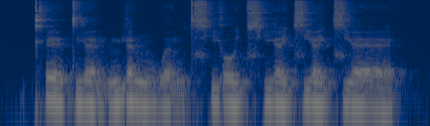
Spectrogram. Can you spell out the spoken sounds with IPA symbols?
kʰ e˥˩ ɪ̯ t̪ j ɛ̰˨˩ n m j ɛ˥˩ n m w ə̰˨˩ n t͡ɕʰ j o˥˧ ʊ̯ t͡ɕʰ j ɛ˥˧ t͡ɕ j ɛ˥˧ t͡ɕ j ɛ˥˩

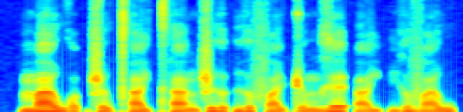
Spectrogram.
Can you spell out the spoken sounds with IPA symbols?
m aː˧ w ɔ˨˩ t̚ ʂ ə˨˩ w t̪ʰ a˨˩ j t̪ʰ aː˨˩ ŋ ʂ ɨ˧ ə̯ ʔ ɨ˧ ə̯ f a˨˩ j ʈ ə˧ m ɣ ɛ˧ ʔ a˨˩˨ j ʔ i˧˥ ə̯ v a˧˥ w

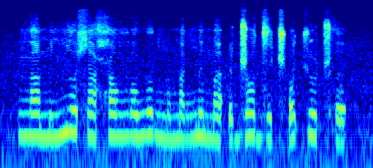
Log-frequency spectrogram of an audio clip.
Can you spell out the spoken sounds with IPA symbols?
ŋ a m ɪ ɲ o ɬ a ħ ɔ ŋ ɔ w o ŋ͡m ɪ m a ŋ͡m ɪ m a ʔ ɪ ɖ͡ʐ ɔ d͡z e t͡ʃʼ ɔ t͡ʃ u ʈ͡ʂʰ ə

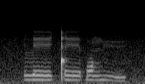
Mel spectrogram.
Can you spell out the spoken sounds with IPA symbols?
l eː ǃ eː ɓ ɔ ŋ yː

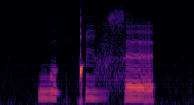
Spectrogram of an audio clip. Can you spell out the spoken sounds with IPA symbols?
w ʊ ʔ ǃ i v s ɛ

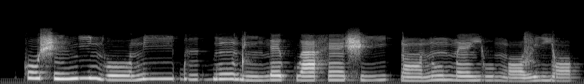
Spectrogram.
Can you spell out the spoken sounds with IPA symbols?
k o˦ ʃ ĩ˧ ŋ i˦ ɲ oː˨ n iː˦ ɓ ɨ˧ ɡ͡b ũ˦ d ĩ˨ ŋ ɛ˦ kʷ a˧ h ɛ̃˦ ʃ iː˨˦ k͡p ɔ̃˨ n ũ˦ m ɛ̃˦ j u˦ ŋ ɔ˨ z i˦ j ɔ˧

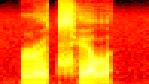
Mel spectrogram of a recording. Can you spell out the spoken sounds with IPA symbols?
ɭ ʊ t͡sʰ ɪ lˠ

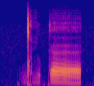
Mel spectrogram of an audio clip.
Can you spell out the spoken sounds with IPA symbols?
ɡ͡ǀ i̤ ʎ k ɛ

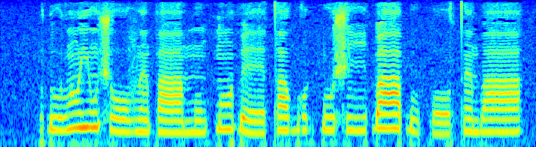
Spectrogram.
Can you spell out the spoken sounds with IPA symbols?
ɗ u˨ l ɔ̃˦ j ũ˧ ʃ oː˨ v ɛ̃˨ p aː˨ m ũ˨ k͡p ɔ̃˧ ɗ eː˨ t a˦ ɡʷ e˦ k͡p u˧ ʃ iː˧ ɓ aː˦ ɓ u˨ p oː˨ t ɛ̃˧ b aː˧

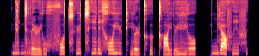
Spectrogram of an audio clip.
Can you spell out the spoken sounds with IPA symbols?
ɖ i˦ ɡ r i˨ ɭ j u˨ x f o˦ t͡sʰ y˦ t͡sʰ i˦ ɾ i˨˦ x o˦ j y˦ kʰ j ɯ˨ ɭ kʰ ɯ˦ kʰ ɑ˨ j ɾ y˦ vʲ o˦ | bʲ ɑ˦˨ f i˦ f

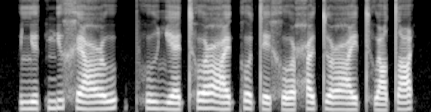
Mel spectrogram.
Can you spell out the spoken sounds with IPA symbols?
lʲ ɯ t nʲ ɯ x ɛ ʕ u | pʰ u ʎ ɛ tʰ o ʕ ɛ k o t e x o ħ ɯ t u ʕ e tʰ u tˤ i

